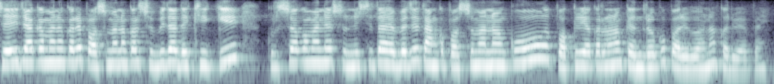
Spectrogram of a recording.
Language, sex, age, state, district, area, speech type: Odia, female, 18-30, Odisha, Jajpur, rural, spontaneous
